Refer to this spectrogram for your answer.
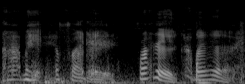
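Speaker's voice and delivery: slow high-pitched cackling. Mocking dog owners calling their dogs: Wicked Witch of the North cackle. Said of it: "they have to sound like the Wicked Witch of the North".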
